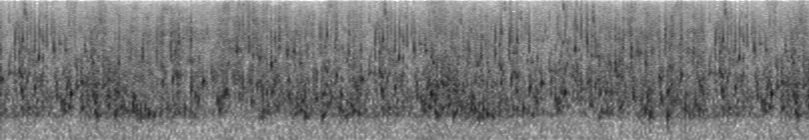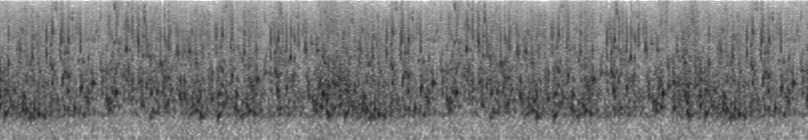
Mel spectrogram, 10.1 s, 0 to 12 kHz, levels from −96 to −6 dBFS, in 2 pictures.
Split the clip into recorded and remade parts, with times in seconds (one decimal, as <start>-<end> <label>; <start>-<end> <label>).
0.0-0.7 recorded; 0.7-1.8 remade; 1.8-3.8 recorded; 3.8-4.4 remade; 4.4-10.1 recorded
